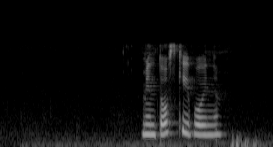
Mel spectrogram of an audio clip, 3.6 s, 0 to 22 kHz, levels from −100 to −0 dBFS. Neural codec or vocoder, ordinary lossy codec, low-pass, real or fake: none; none; 7.2 kHz; real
